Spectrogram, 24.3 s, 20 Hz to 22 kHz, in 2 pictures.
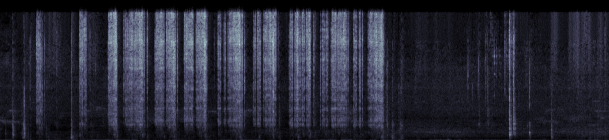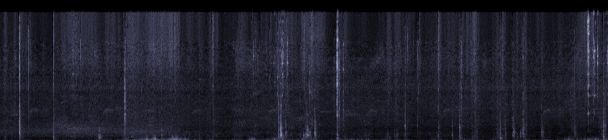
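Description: A 12 mm bolt is worked loose from the hybrid battery cover of a 2010–2015 Toyota Prius, heard as scattered metallic ratcheting clicks and clunks with some scraping and handling of parts, close and without talk.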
